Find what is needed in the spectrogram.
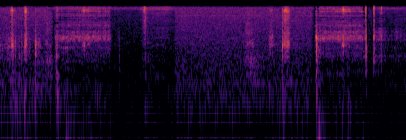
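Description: Near silence broken by a few faint clicks and light rubs of a plastic Lego model being handled, in small clusters near the start and near the end.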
